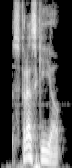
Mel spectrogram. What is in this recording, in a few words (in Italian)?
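"sfraschio", dialettale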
